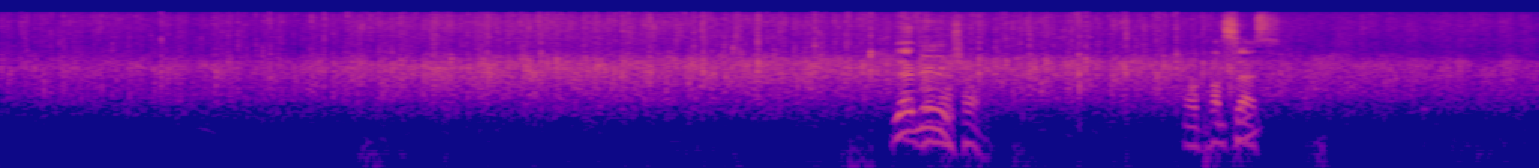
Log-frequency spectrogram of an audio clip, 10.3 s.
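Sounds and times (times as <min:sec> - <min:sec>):
audience applause welcoming a guest onto a stage: 0:00.0 - 0:10.2
speech: 0:06.0 - 0:06.7, 0:07.9 - 0:08.6.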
